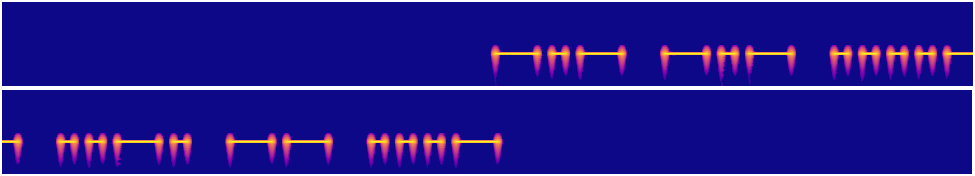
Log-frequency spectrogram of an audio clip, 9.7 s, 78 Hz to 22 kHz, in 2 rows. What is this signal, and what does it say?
Morse code, heard as a keyed tone, about 17 wpm, 700 Hz. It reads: KK4FMV
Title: USA Call Signs - 6 Characters - Repeated 2x - 17wpm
